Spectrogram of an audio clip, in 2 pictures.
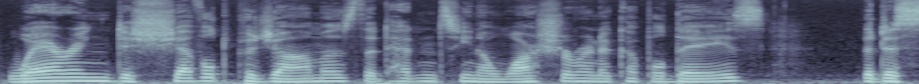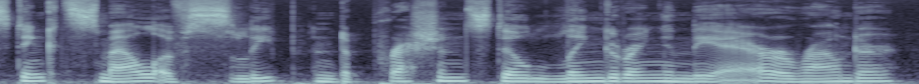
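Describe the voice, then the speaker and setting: A woman's voice: extremely low pitch, flat delivery, normal speed, a little mellow. A woman reading scripted dramatic narration as an audiobook narrator.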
